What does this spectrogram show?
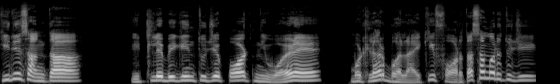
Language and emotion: Goan Konkani, surprised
